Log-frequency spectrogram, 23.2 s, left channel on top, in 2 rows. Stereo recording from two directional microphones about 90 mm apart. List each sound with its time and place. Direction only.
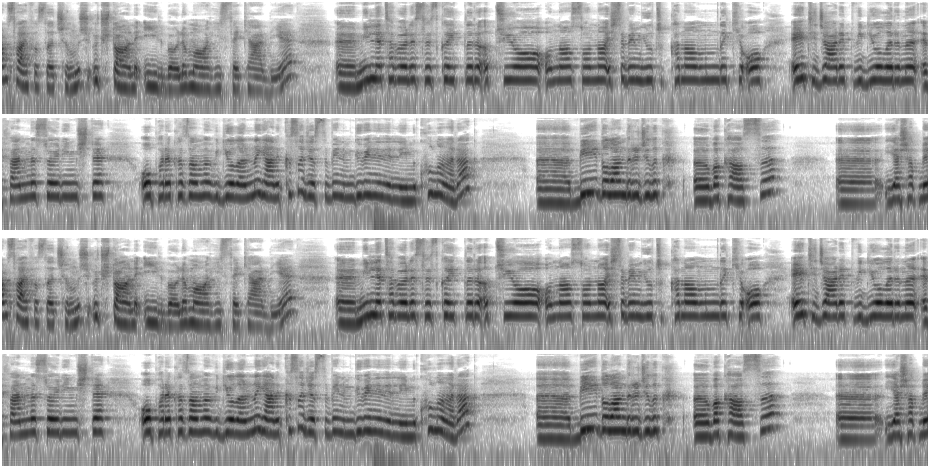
0.0 s speech: 35° left (ahead or behind)
13.5 s speech: 30° left (ahead or behind)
